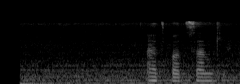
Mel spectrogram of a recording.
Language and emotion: Russian, neutral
